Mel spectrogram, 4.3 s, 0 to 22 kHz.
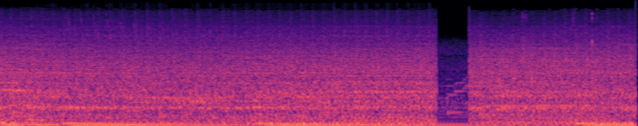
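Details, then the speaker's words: Mazda Miata whose idle dropped to about 250 rpm with the lights on, after the idle air control unit was cleaned with carb cleaner: smooth, steady low idle with the lights on, apart from one brief dropout. Now idling normally. "lights back up it's running okay weird now it's running perfectly"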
